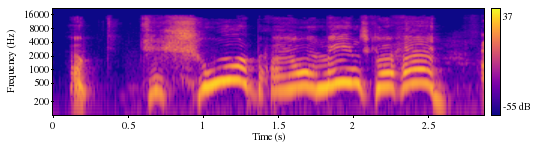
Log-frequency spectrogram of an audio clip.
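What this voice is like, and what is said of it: Elmo character voice. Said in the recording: “Oh, Elmo”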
